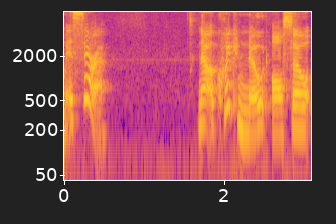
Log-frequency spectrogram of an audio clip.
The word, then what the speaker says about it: Sarah: So in American English, it is Sarah. The vowel is sa. And then the second vowel is So I think in Japanese, a closer pronunciation would be Sera, not Sa-ra.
